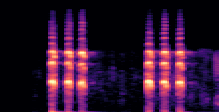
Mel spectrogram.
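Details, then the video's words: A rail (mandar) lure call, said to attract males and females, gives two quick bursts of three harsh, nasal honks about a second apart, with a faint rasp at the end. "pikat burung Mandar"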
